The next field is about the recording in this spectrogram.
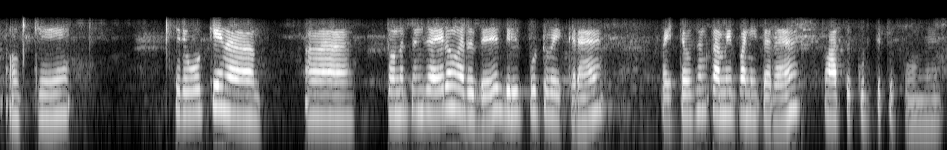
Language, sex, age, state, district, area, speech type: Tamil, female, 30-45, Tamil Nadu, Mayiladuthurai, urban, conversation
